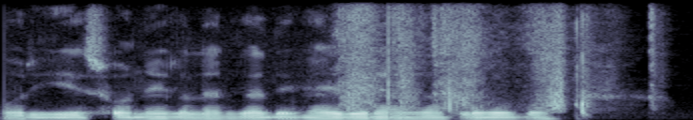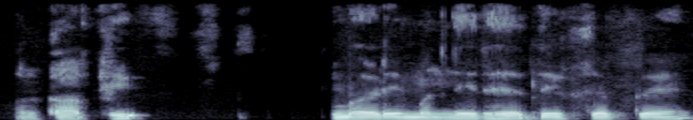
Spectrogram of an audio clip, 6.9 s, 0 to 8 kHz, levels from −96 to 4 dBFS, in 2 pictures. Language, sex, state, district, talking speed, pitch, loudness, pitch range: Hindi, male, Bihar, Araria, 105 wpm, 105 Hz, -15 LUFS, 105-110 Hz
